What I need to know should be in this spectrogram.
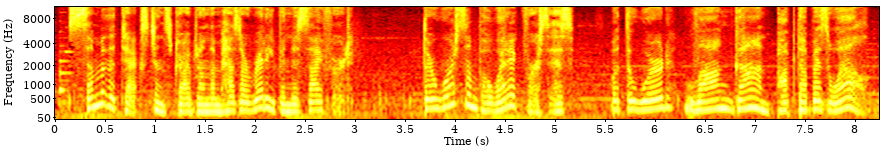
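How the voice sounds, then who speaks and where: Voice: medium pitch, animated, close to an everyday voice. A woman voicing a polite bookish young scholar. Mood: explaining. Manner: measured, explanatory. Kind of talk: video game cutscene dialogue. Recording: game audio with faint music.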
